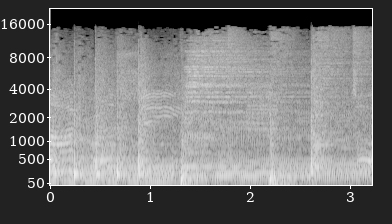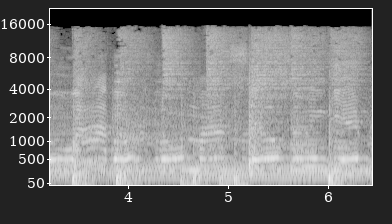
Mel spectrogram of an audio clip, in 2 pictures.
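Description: A rock song with a drum kit beat under a wavering sung or played melody line and guitar accompaniment.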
